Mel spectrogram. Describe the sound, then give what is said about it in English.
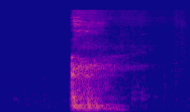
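A single short, rough throat clearing, a sudden loud burst that fades within half a second, surrounded by silence. “I'm sorry, I had something in my throat.”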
